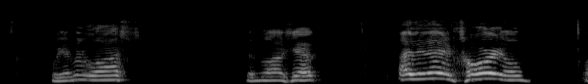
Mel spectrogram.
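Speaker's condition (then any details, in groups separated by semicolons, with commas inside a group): Parkinson's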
